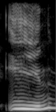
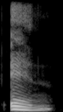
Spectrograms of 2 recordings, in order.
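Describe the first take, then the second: First: The vowel is a long ee sound. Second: The vowel is a short i sound. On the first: The speaker calls it wrong. "We don't say in" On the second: The speaker calls it right. "we say in"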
